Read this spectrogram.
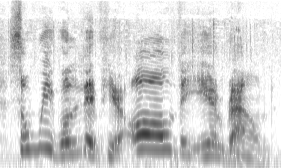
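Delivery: high, loud, slow cry of the frost; a loud, drawn-out wail of winter; wintry cry. A narrator's reading. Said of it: "they cried".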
